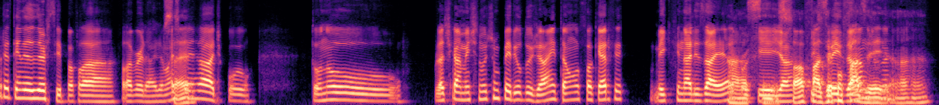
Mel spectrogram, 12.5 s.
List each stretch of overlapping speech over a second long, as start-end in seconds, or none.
9.7-11.9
